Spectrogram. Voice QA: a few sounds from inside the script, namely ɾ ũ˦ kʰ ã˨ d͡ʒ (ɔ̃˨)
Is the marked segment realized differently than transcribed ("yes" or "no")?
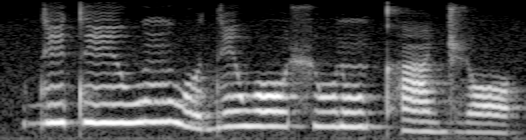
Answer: yes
